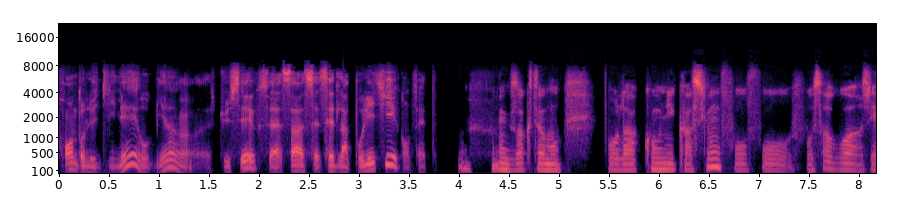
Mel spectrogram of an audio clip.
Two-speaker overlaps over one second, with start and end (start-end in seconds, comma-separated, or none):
none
